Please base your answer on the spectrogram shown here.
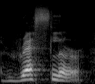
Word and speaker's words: wrestler: He wants to be dash wrestler. Now the first letter is silent, but the second letter is consonant, so we are going to add A with it.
